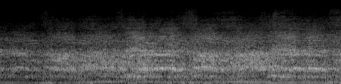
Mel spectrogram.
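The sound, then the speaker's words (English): A large crowd shouting and jeering at a CNN news crew in a dense, sustained roar, many voices overlapping at steady loudness with no single speaker standing out, the hostile chanting swelling slightly midway. “This is just a small clip of the crowd coming after CNN.”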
